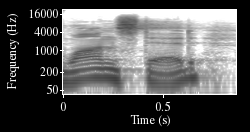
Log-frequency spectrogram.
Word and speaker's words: Wanstead: matter that much because the first vowels in for example wanston and wanstead are both pronounced ah in the transition from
